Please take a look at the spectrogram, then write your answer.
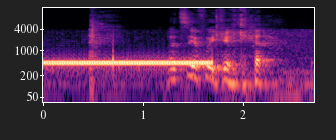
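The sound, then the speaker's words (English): A steady telephone line tone hums loudly for over a second as a call is placed from a radio show phone, then cuts off abruptly, giving way to brief voices and clatter on the line. “Let's see if we can get her on the line”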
